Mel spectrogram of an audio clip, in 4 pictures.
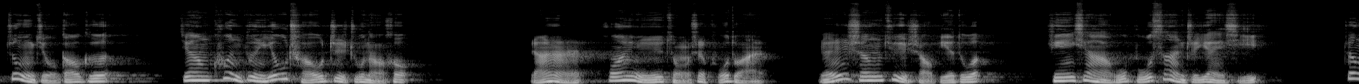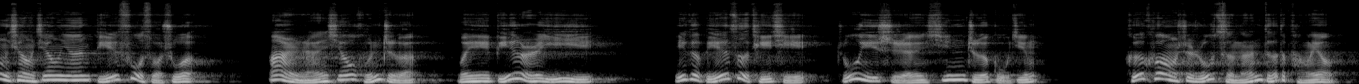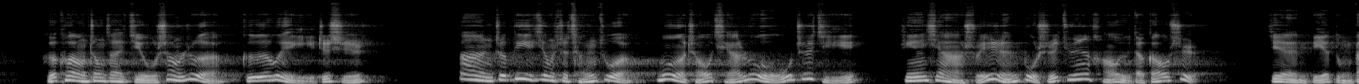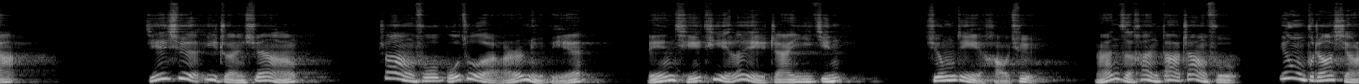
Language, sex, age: Chinese, male, 50-69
